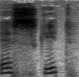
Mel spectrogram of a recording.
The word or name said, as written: esgit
